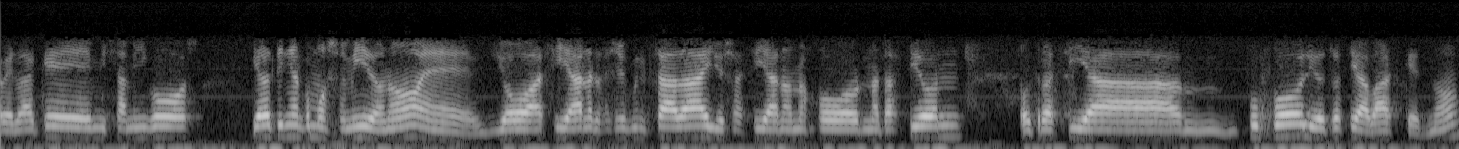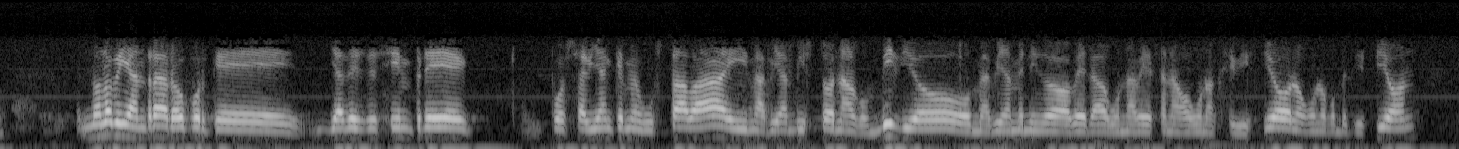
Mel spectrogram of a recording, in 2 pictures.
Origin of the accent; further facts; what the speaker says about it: Granollers, Catalonia, Spain; el Club Natació Granollers, que es de donde soy yo, de donde vengo, donde me han formado.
